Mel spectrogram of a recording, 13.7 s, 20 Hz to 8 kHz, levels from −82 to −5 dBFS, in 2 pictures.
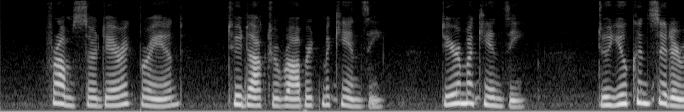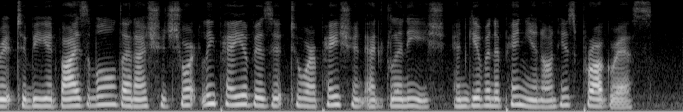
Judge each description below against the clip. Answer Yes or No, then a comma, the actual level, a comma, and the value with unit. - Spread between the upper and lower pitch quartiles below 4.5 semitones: Yes, average, 3.2 semitones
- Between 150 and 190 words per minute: Yes, average, 160 wpm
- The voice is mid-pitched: No, high, 200 Hz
